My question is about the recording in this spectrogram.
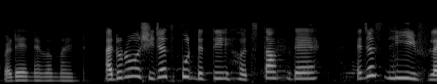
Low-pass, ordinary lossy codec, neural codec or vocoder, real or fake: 7.2 kHz; none; none; real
